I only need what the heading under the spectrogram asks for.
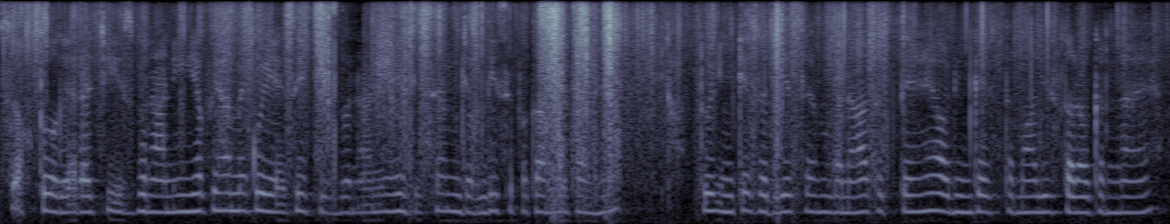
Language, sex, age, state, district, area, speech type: Urdu, female, 30-45, Uttar Pradesh, Lucknow, urban, spontaneous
